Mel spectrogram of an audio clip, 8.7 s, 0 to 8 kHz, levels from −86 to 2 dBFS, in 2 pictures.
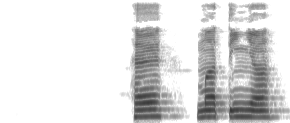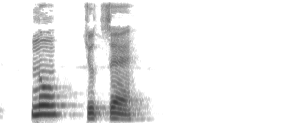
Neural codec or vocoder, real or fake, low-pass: none; real; 7.2 kHz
